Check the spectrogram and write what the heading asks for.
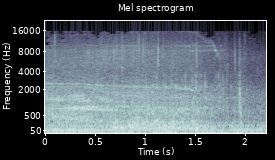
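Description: Single-motor electric longboard rolling past close by on asphalt: a loud steady rush of wheel noise with a faint motor whine that slides down in pitch as it goes by.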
